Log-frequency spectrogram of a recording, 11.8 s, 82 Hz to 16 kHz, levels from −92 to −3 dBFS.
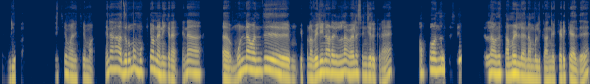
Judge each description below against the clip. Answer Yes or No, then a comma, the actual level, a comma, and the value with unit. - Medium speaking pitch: Yes, medium, 155 Hz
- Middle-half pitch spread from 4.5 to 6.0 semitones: Yes, wide, 5.6 semitones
